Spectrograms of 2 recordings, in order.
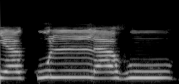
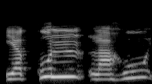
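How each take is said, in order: First: The n merges into the l without nasal sound. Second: The n is pronounced separately before the l. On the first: The speaker calls it right. "tapi walam yakul lahu, begitu ya" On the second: The speaker calls it wrong. "bukan yakun lahu, jangan dipisah ya"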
